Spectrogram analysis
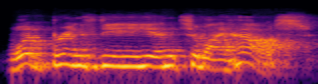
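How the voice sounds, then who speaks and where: A man playing a stubborn, secretive village traditionalist with halting, archaic speech in an old-time radio drama. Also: sits high, fairly bright tone. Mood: defensive, wary. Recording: dull, echoey lo-fi audio.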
